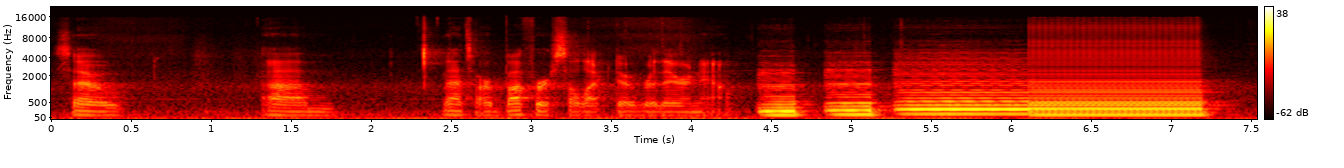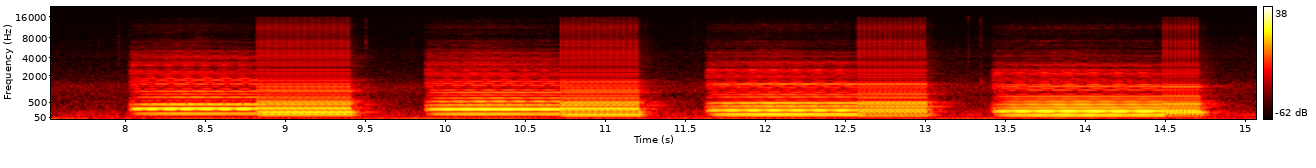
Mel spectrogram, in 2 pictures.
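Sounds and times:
electronic held tones: 4.4 - 7.3, 8.0 - 14.8.

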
